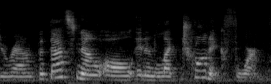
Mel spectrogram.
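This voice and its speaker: There is light background noise. A woman is speaking. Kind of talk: political video blog address. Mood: concerned, explanatory.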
